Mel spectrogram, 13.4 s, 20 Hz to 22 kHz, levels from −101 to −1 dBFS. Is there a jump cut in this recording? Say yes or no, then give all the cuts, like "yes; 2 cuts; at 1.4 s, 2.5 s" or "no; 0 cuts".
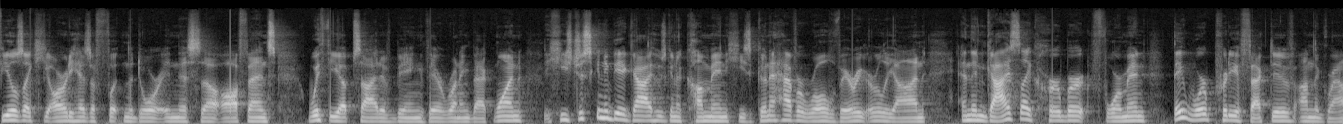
yes; 1 cut; at 5.4 s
